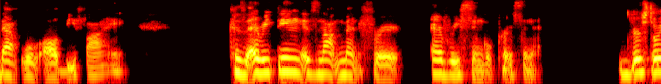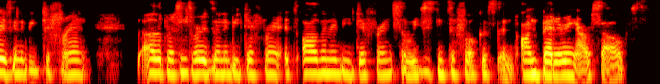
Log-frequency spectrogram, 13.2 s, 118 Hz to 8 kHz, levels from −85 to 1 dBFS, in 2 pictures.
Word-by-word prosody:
that, 190 -3 +2
we'll 90 - -2
all - - +2
be - - -6
fine 95 - -6 1.1
'cause 210 -3 +4
everything 215 +1 +6
is 195 -1 0
not 195 -2 0
meant 190 -1 -3
for 470 -1 -1 0.3
every 190 -2 +2
single - - -6
person. - - -7 0.8
Their 200 +1 +4
story 215 0 +7
is 200 - +3
gonna 200 - -1
be 230 -1 -6
different, 195 -3 -5 0.5
the - - -5
other 210 0 +3
person's 205 +1 -2
story 200 -1 +4
is 200 - -3
gonna 200 -1 -1
be - - -3
different, 195 0 -4
it's 200 - -6
all 205 0 +3
gonna 205 0 -1
be 200 -2 -4
different, 190 +1 -5
so - - -4
we 185 +2 -2
just 215 -2 -8
need 195 -1 -3
to 205 - -4
focus 190 - -4
in - - -5
on 190 +1 +3
bettering 185 0 +5
ourselves. - - -4
195 Hz, 195 wpm, -23 LUFS, 190-210 Hz, 1.1 s, story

